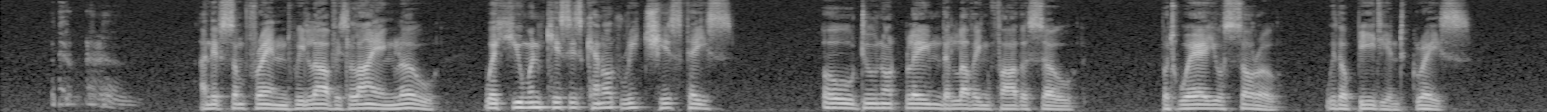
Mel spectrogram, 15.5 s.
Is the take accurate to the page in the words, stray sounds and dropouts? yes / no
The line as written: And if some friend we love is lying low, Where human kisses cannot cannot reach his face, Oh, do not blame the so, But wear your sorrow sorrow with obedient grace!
no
